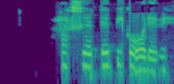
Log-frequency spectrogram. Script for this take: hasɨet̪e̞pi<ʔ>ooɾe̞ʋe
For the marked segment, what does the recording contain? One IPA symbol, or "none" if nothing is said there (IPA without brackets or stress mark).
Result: k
